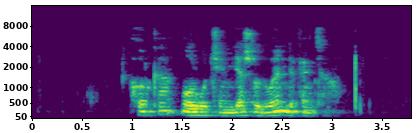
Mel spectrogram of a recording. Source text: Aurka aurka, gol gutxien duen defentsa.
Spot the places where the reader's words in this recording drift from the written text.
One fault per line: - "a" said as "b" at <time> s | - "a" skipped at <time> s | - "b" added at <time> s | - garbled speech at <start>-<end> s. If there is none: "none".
- "aurka" skipped at 1.4 s
- "jaso" added at 2.1 s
